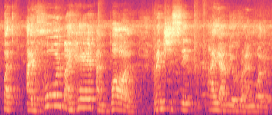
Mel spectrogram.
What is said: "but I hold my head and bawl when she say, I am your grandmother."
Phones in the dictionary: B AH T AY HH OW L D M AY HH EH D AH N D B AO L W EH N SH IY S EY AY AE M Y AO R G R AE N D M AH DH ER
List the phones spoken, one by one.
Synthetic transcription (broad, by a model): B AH T AY HH OW L D M AY HH EH D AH N B AO L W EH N SH IY S EY AY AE M Y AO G R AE N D M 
